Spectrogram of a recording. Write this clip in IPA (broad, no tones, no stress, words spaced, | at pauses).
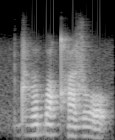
dʱəɓoqʰezo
